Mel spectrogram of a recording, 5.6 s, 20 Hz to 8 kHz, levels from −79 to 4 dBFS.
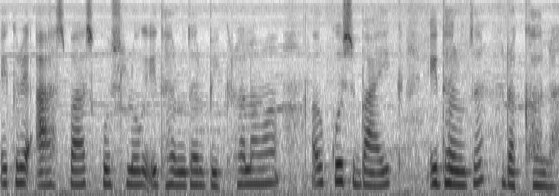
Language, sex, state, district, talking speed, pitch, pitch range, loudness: Bhojpuri, female, Uttar Pradesh, Varanasi, 140 wpm, 215 Hz, 205-230 Hz, -17 LUFS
